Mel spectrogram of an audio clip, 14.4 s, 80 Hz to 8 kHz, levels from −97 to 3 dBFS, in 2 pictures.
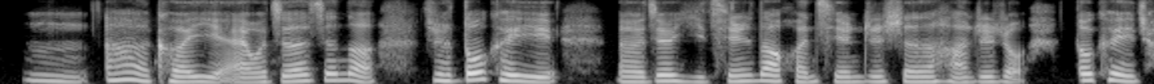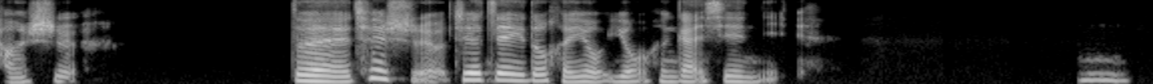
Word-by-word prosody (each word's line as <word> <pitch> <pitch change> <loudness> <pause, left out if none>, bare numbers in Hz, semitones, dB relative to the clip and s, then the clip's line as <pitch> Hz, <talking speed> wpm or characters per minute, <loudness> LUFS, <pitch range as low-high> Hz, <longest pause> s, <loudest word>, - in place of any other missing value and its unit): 嗯， 200 -6 -7
啊， 230 -1 0
可 185 -2 +1
以， 175 -3 +1
哎， 160 +1 +1
我 170 +1 -2
觉 185 +2 +1
得 195 +1 +4
真 225 +2 0
的， 205 -7 +1 0.3
就 225 - -2
是 210 - +1
都 235 +5 +6
可 230 -5 +1
以 175 -5 +2 0.3
呃， 175 -1 0
就 200 +4 +2
是 205 - +4
“以 175 -3 -7
其 190 - 0
人 200 +1 0
道 205 -2 +5
还 175 -3 -3
其 185 -1 -1
人 175 0 -1
之 180 0 -1
身” 175 -1 +1
哈， 160 -3 -1
这 175 +1 -1
种， 175 -2 -2 0.3
都 225 0 +4
可 230 0 +1
以 195 - +2
尝 165 -3 -3
试。 185 -2 +2 1.3
对， 195 -4 +4
确 295 +8 +1
实， - - -2
这 240 - +2
些 235 - +5
建 235 -2 +3
议 210 - -2
都 210 0 -2
很 175 -5 -4
有 175 -1 -3
用， 180 +1 -5
很 185 -2 -9
感 180 -1 0
谢 190 -2 -1
你。 170 +2 -12 1.9
嗯。 230 -2 -10
190 Hz, 210 characters per minute, -23 LUFS, 175-215 Hz, 1.9 s, 都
